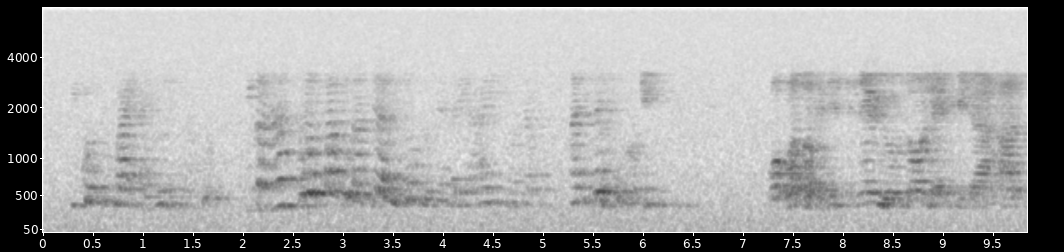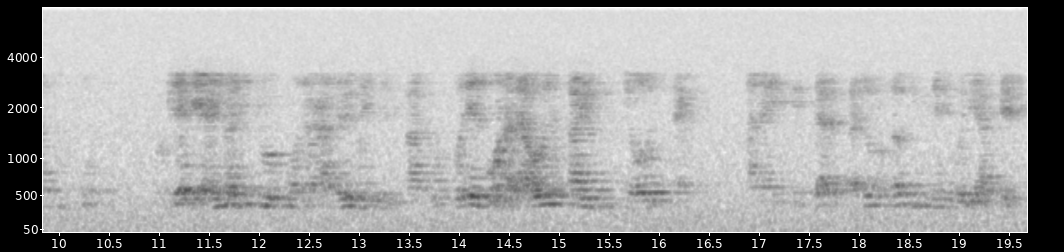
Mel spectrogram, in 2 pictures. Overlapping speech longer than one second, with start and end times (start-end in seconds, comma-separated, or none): none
